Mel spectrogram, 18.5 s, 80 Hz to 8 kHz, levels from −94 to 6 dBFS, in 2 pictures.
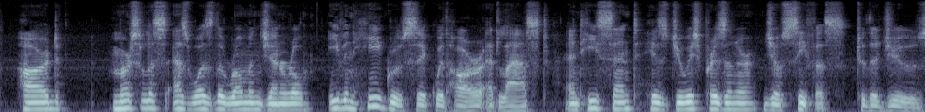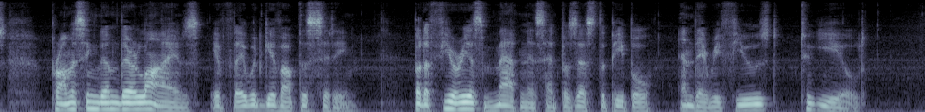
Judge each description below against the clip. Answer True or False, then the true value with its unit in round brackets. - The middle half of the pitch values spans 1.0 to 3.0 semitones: False (5.2 semitones)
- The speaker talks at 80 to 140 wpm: False (160 wpm)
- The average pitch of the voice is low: True (120 Hz)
